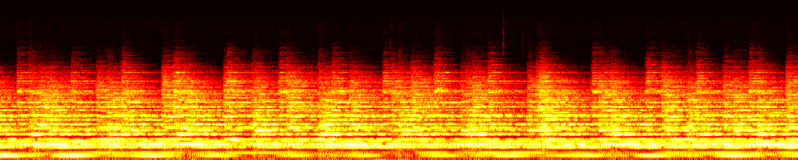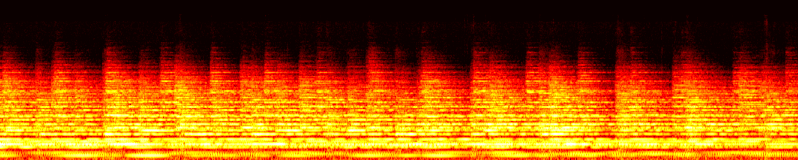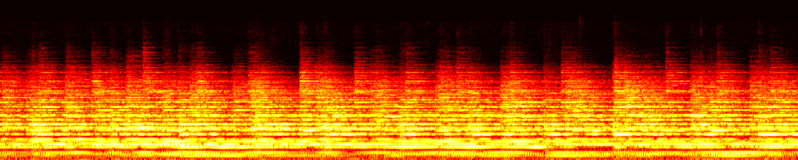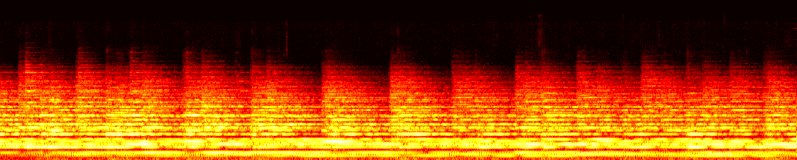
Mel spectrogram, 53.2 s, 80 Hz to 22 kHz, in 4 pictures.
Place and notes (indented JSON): {
  "title": "Katedralna, Opole, Poland - (43) The cathedral bells",
  "date": "2016-11-13 12:00:00",
  "description": "Binaural recording of the cathedral bells in Opole.\nrecorded with Soundman OKM + Zoom H2n\nsound posted by Katarzyna Trzeciak",
  "latitude": "50.67",
  "longitude": "17.92",
  "altitude": "155",
  "timezone": "Europe/Warsaw"
}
